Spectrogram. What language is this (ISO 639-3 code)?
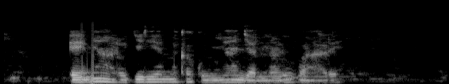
lug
